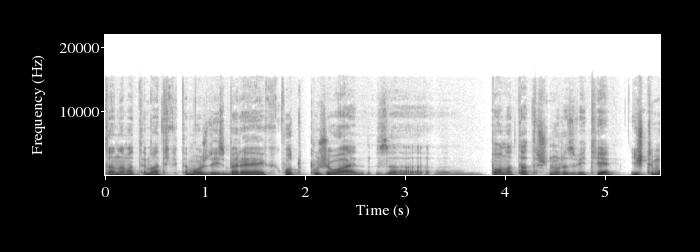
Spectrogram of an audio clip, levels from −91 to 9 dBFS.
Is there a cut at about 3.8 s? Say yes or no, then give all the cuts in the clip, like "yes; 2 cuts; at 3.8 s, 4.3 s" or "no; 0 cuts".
yes; 1 cut; at 3.8 s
